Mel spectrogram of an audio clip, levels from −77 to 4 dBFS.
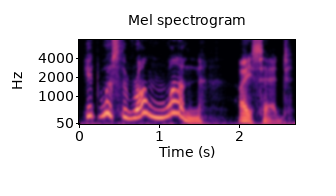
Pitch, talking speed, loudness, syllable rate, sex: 220 Hz, 155 wpm, -17 LUFS, 3.6 syllables/s, male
